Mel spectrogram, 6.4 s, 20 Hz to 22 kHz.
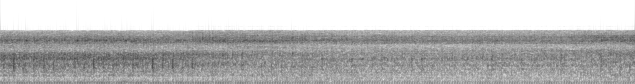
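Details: Suzuki Bandit 1200 K3, 29k on the clock, warm idle: light steady knock three or four times a second, only when warm, persists with clutch pulled, inaudible under load while riding; worsening over a year, source undetermined.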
